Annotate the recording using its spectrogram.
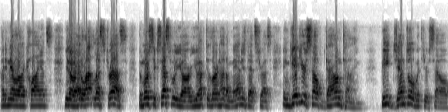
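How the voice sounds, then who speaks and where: In an ordinary speaking voice with ordinary pitch variation, a man talks fairly quickly. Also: fairly high pitch for a man. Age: 60s. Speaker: brain fitness technology creator. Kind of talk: interview conversation.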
